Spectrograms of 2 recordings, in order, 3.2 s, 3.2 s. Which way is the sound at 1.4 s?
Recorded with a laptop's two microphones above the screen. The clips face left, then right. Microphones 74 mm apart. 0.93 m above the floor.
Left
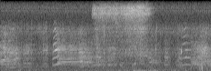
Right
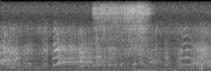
75° left (ahead or behind).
